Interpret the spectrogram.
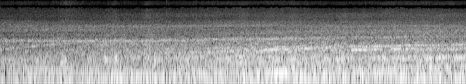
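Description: Double-deck electric suburban train pulling away from the platform and gathering speed. A rumble of wheels on rails grows louder while a faint motor whine climbs in pitch.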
